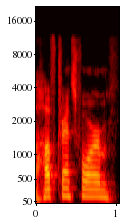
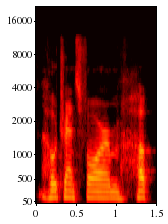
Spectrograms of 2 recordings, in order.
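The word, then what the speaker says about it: Hough transform: do that is uh a huff transform hoe transform transform i you'll hear a thousand different pronunciations i'll say huff transform here i usually say ho transform because that's what i weirdly always heard it a long time ago which is wrong but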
